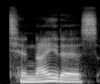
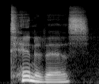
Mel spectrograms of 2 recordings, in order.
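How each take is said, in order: First: The word ends with an 'itis' sound. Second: The word does not end with an 'itis' sound. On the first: "Tinnitus almost sounds like it's an inflammation of your tin" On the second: "audiology grad school where people only said tinnitus"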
